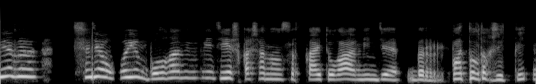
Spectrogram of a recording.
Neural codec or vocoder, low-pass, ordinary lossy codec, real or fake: codec, 16 kHz, 4 kbps, FreqCodec, larger model; none; none; fake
